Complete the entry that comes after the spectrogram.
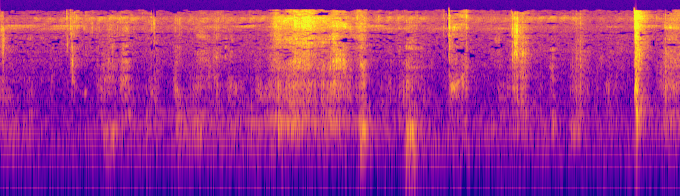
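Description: Close-up chewing and biting of pork eaten by hand: wet mouth sounds and small crunches, with a louder wet burst about two seconds in and a sharp click near the end.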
